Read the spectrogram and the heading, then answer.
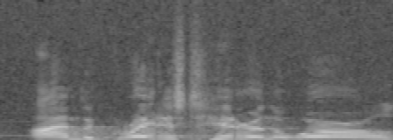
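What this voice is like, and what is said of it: Little boy's announcer voice. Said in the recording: “I'm pretending to be an announcer voice that little boys use”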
